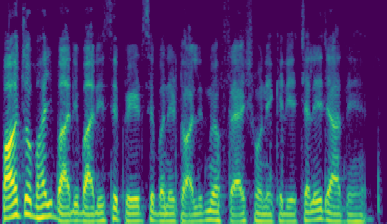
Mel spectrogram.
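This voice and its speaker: कहानी सुनाता गहरी आवाज़ वाला पुरुष. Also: male voice, deep voice, fast, fairly bright tone. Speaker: narrator. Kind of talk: scripted cartoon story narration.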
